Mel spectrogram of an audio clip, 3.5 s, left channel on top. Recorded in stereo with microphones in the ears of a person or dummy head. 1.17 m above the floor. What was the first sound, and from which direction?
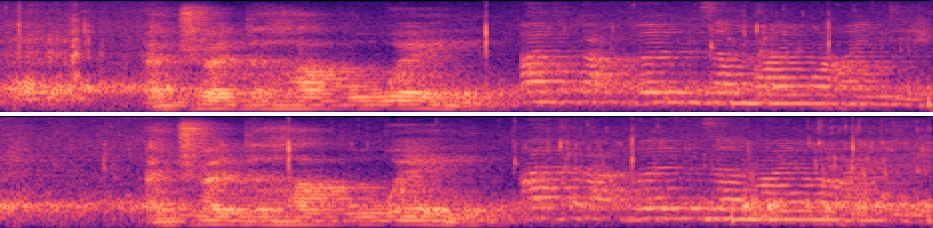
A man speaking, 30° right (ahead or behind).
